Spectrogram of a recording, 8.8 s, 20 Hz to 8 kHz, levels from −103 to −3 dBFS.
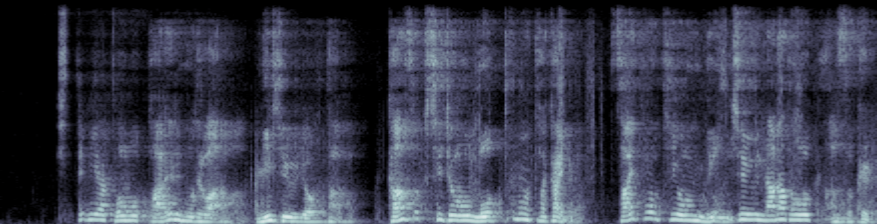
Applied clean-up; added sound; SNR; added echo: neural mask model DeepFilterNet 3.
